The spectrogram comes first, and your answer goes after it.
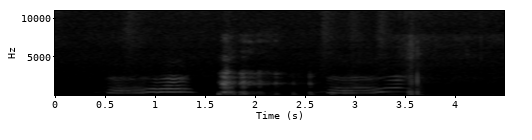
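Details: A sleeping pet cat snoring indoors: long nasal, tonal drawn-out breaths with harmonic overtones, two snores about two seconds apart, with soft rustling and clicks between them.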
